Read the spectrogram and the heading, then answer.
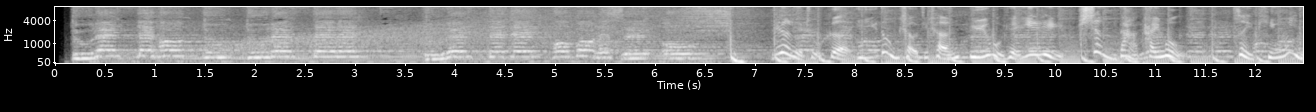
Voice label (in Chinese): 女 开业促销 移动手机城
